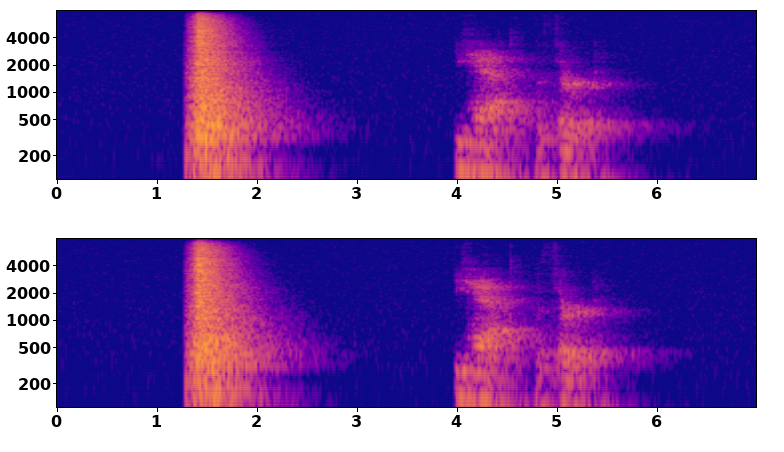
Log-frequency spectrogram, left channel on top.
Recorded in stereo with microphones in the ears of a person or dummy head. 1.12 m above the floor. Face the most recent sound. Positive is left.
turn(degrees=-60)  # may be behind; listen again after turning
